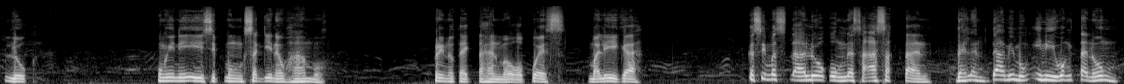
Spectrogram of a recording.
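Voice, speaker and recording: Man acting a heartbroken pleading lover, pitched high. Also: normal speed, pauses often, a little mellow, no room sound, lightly acted. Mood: hurt. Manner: emotional, insistent, pleading. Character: heartbroken, pleading young male lover demanding the truth. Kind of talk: Tagalog radio drama acting.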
